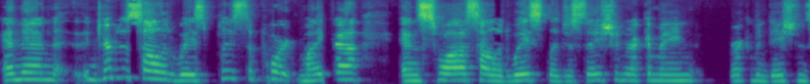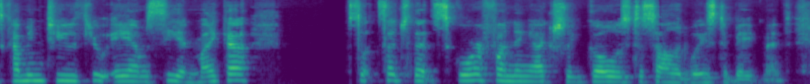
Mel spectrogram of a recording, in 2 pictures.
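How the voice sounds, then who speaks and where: A woman talks at a fairly quick pace. Her fairly high voice shows ordinary pitch variation. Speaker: county commissioner. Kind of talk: formal presentation of legislative priorities. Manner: fast.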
